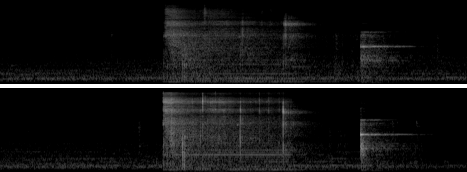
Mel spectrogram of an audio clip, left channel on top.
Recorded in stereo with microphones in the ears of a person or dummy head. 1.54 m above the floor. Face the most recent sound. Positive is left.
turn(degrees=-35)  # may be behind; listen again after turning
